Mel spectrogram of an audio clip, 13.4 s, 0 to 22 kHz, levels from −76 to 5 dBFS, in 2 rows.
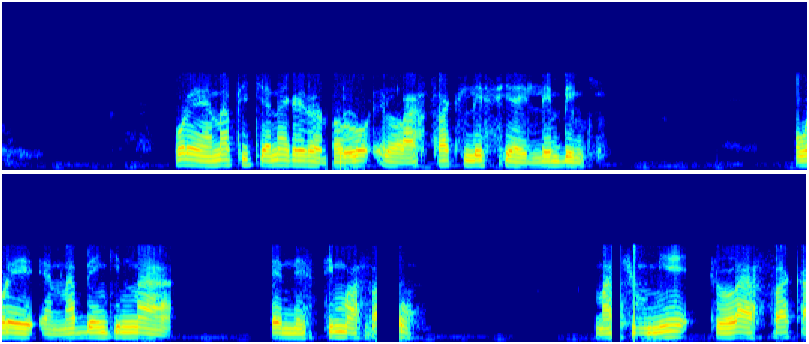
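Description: It's a speech clip over a G.726 ADPCM line at 32 kbit/s, band-limited to roughly 150 Hz to 3.5 kHz. Gain pumping runs throughout: the gain ducks by something like 5 dB under each loud syllable, most likely from gain set too hot into a fast limiter. Packet loss on the ADPCM call shows up as hard silent holes at 2.70 to 2.83 s (60 ms, a few packets), 9.82 to 10.04 s (200 ms, around ten packets) and 11.78 to 12.12 s (80 ms). Each hole is followed by a stretch where the decoder's predictor and step size are out of step with the sender's, so the speech comes back slightly distorted.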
